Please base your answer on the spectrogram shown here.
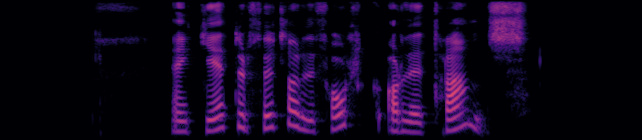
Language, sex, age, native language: Icelandic, female, 60-69, Icelandic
